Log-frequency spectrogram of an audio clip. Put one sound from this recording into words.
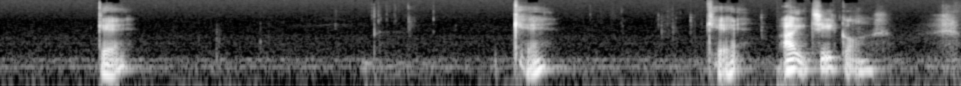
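A young man speaks in short, animated bursts close to a microphone, with long pauses between.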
